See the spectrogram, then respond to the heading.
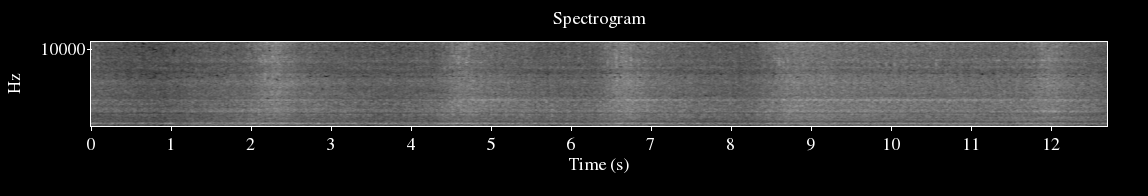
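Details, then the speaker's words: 2009 Toyota Alphard ANH20, 95,000 km, idling just after balancer shaft replacement, heard from the side: steady, smooth low hum with no knocks or rattles; the earlier rough running is gone. "Guys kita coba dengerin dari samping [Musik] Oke suara mesinnya halus ya guys"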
